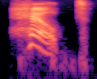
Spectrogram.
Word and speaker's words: helped: second rule all right helped everybody do you agree yes yes do we have vibration with the p sound not right no vibration so we will say helped helped pretty good okay who's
